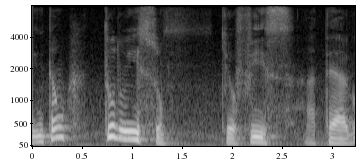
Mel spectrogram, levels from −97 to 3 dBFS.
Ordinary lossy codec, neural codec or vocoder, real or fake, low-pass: none; none; real; none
